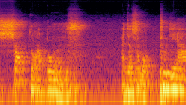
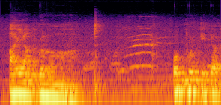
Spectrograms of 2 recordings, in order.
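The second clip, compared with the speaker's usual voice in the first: voice of God; 3 semitones lower than usual. Acted. God calls on a strange phone, deep solemn voice. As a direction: play God, deep and weighty.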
